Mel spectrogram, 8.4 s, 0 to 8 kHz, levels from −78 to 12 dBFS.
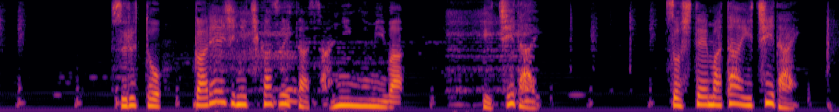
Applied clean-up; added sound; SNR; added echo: classical method spectral subtraction.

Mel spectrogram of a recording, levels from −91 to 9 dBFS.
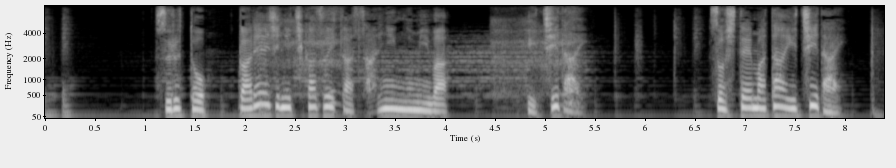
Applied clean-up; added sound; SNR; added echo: neural mask model RNNoise.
